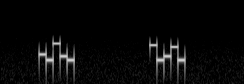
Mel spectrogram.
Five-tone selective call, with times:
0.4-0.7 52242
1.5-1.8 02492

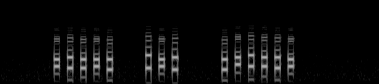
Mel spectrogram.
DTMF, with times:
0.5-1.1 75471
1.5-1.8 672
2.2-2.9 109857

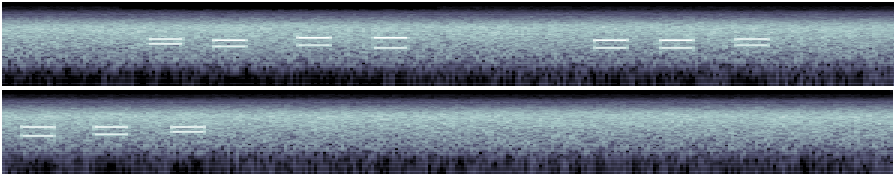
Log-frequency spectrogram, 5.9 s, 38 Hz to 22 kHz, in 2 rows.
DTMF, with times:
0.5-1.3 0493
2.0-2.6 118
3.0-3.6 250

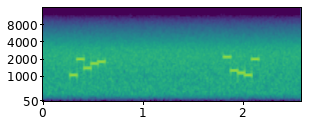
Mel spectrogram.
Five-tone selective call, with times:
0.3-0.6 18467
1.8-2.2 93218

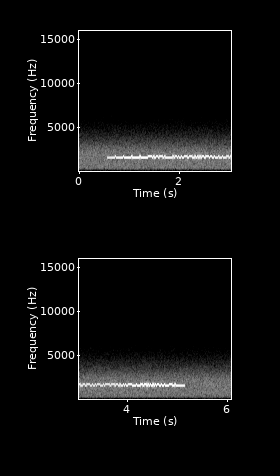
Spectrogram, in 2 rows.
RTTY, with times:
1.9-2.5 DANS
2.7-3.7 QUINZE
3.9-5.0 JOURS,

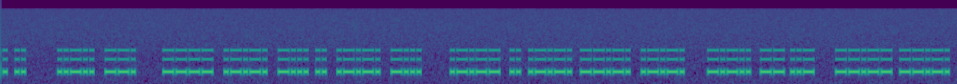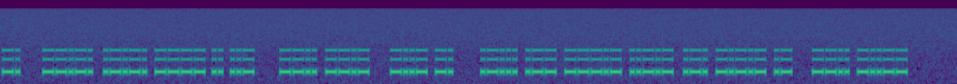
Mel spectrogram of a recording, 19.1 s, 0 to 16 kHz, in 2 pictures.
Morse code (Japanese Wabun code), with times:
0.0-0.2 …
0.6-1.3 トリ
1.6-4.2 コンバンハ
4.5-6.8 デンシン
7.1-8.1 キヨウ
8.4-9.8 アシタ
10.0-12.1 シンゴウ
12.4-13.3 フネ
13.5-14.1 マタ
14.4-17.5 オヤスミナサイ
17.7-18.6 フユ

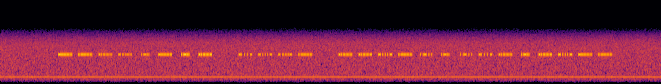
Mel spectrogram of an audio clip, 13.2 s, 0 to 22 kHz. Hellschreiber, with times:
1.2-4.2 ESCRIBIO
4.8-6.2 UNAS
6.8-12.2 CONSTITUCIONES

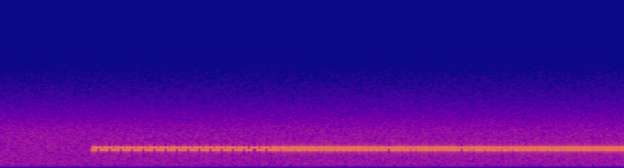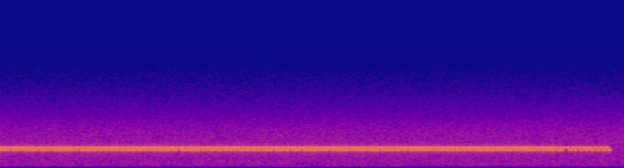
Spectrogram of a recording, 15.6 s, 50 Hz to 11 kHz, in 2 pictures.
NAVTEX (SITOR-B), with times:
3.5-4.2 17
4.1-4.6 67
4.5-5.8 2193589
5.6-6.6 42227
6.5-7.3 1547
7.2-8.3 038469
8.1-9.0 6020
8.8-9.8 31773
9.7-10.4 639
10.2-10.9 515
10.8-12.1 5504554
11.9-12.6 448
12.5-13.5 58583
13.3-13.9 71
13.7-14.4 888
14.3-15.0 097

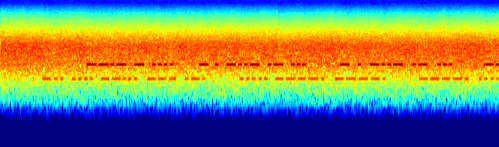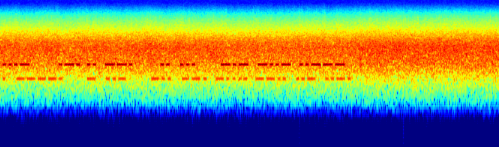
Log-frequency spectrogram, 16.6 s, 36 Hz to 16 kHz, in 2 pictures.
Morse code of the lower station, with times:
0.7-3.4 DH7OR
4.0-6.4 599
7.0-9.4 959
9.8-10.4 TU
10.8-14.2 DG6ZUF

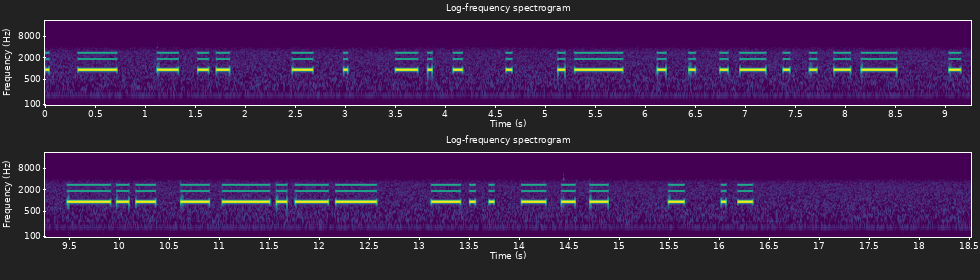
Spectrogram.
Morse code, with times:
none

